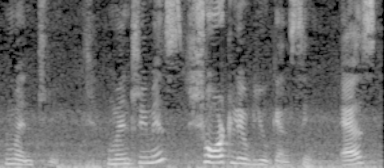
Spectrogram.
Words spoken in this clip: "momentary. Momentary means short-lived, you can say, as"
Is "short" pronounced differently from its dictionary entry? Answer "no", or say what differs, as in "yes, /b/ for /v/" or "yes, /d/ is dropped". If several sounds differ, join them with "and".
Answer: no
